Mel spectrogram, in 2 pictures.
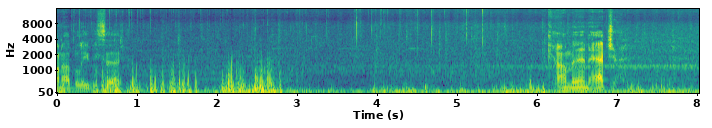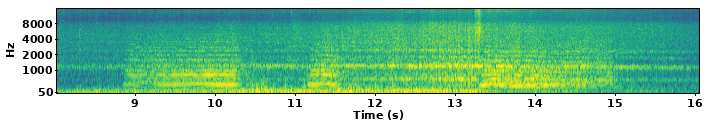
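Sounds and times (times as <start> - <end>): train rumbling past: 0.4 - 16.0
locomotive air horn: 8.8 - 15.6.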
